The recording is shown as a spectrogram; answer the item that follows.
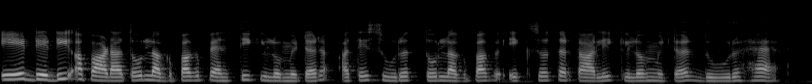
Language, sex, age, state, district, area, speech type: Punjabi, female, 45-60, Punjab, Gurdaspur, urban, read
